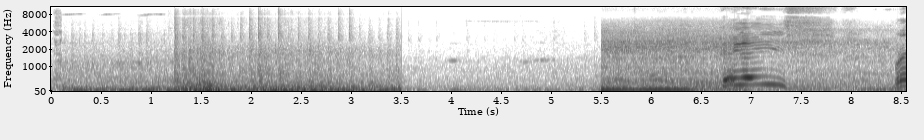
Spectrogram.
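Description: Volvo 9600 coach on the move, its engine and road noise heard from inside the driver's cab as a steady low rumble. The level drops abruptly about three and a half seconds in and jumps back up about two seconds later; a short voice-like rising-and-falling sound comes near the end.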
